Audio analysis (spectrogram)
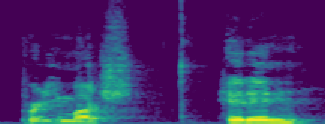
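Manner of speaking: ordinary talk, nothing marked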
